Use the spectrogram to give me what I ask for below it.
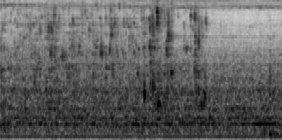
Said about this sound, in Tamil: அதில் தேவையான அளவுக்கு தண்ணியை ஊற்றிக்கிங்க.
